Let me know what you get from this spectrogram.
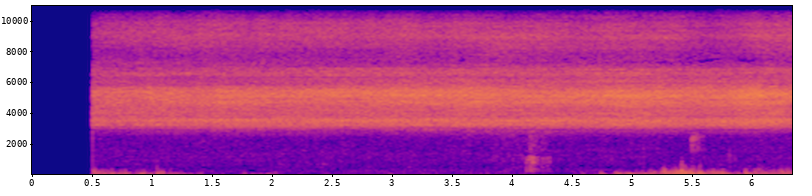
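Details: A black prince cicada (Psaltoda plaga) calls with a steady, high, unbroken buzzing drone over low rumbling noise.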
